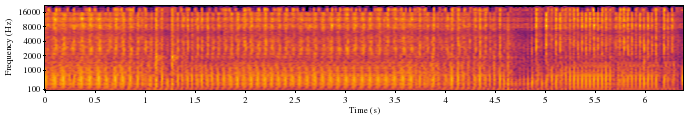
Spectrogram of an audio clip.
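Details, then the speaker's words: Free dirt bike running with no exhaust pipe and no carburetor filter, with about a six-inch flame shooting out: a raw, crackling bark that sharpens into popping as revs rise and fall. Engine running without exhaust. "so definitely got to put the exhaust on there filter for the carburetor unless he runs there you go see the six inch flame that shoots out of the front of it gotta get that exhaust put on there"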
